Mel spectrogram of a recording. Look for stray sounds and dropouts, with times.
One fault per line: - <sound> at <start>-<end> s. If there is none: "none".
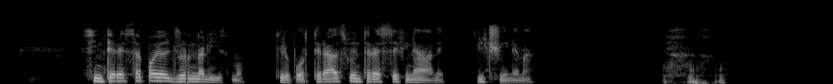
- laugh at 6.6-7.3 s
